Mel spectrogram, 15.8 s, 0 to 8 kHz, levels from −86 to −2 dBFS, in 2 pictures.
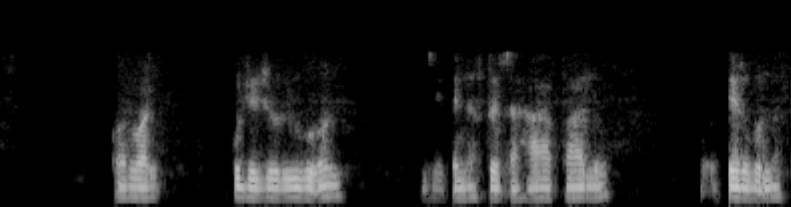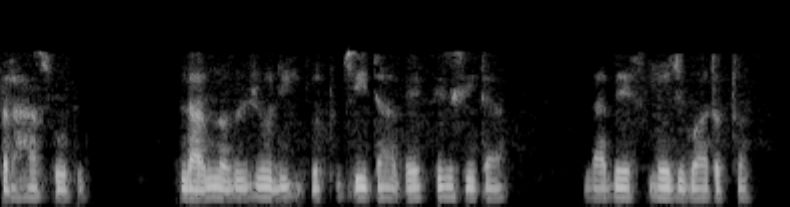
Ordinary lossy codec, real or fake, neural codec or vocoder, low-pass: AAC, 16 kbps; real; none; 7.2 kHz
